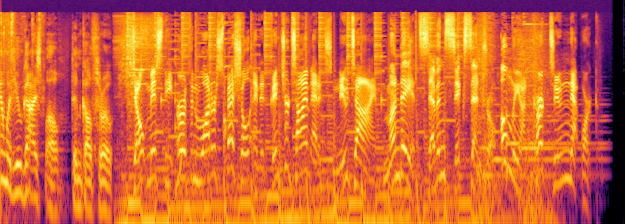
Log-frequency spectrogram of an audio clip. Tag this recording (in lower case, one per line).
music
speech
